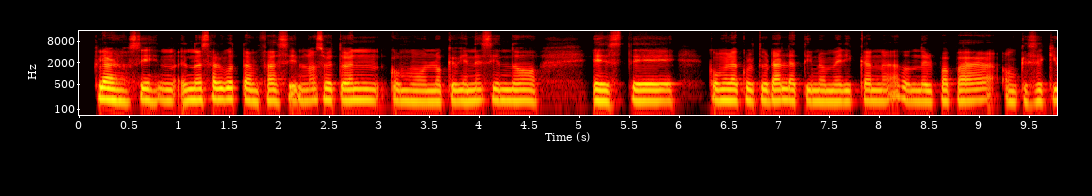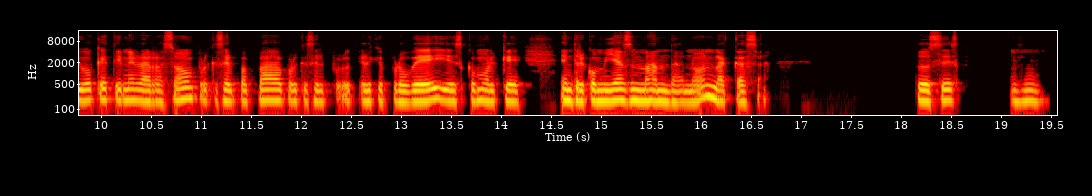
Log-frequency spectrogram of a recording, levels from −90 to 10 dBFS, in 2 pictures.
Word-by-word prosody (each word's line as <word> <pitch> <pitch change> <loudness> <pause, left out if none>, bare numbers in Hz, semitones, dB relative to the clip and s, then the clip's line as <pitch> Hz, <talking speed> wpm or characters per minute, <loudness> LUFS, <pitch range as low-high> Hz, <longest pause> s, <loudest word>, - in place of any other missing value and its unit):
Claro, 185 -5 +6
sí, 185 -2 0
n 180 -1 -2
no 185 - +4
es 185 +1 -1
algo 195 0 +4
tan 180 -4 0
fácil, 175 0 -2
¿no? 180 +1 -3
Sobre 185 -1 +1
todo 180 0 +2
en 185 0 +1
como 170 -1 -2
lo 165 -1 -1
que 170 - -2
viene 170 +1 0
siendo, 175 -1 0 0.5
este, 170 0 +3 0.3
como 180 0 +1
la 175 -1 +3
cultura 175 -1 +1
latinoamericana, 170 -1 -1
donde 170 -3 -2
el 165 -1 0
papá, 170 +2 -1
aunque 165 0 -5
se 165 +3 -3
equivoque, 180 +2 -1
tiene 180 -1 -2
la 170 -2 +1
razón 195 +5 -2
porque 175 - -8
es 180 - -7
el 170 - +1
papá, 175 +1 -1
porque 170 0 -5
es 165 - -12
el 165 -1 -3
pro - - -7
el 165 0 -3
que 170 - -3
provee 165 +1 +4
y 180 - +2
es 170 0 -2
como 175 0 -2
el 165 - -2
que, 170 -1 0 0.4
entre 175 -2 +2
comillas, 175 +1 +3
manda, 170 -2 +1
¿no? 160 +6 -1
En 230 -2 +3
la 165 -4 -1
casa. 160 - -5 1.5
Enonces 175 +1 +2 0.5
ujú. 170 0 -5
175 Hz, 170 wpm, -25 LUFS, 170-180 Hz, 1.5 s, Claro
